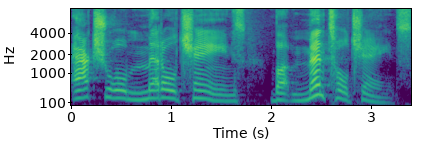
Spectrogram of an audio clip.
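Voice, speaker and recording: A bright, sharp tone with lively intonation comes through on a very clean recording with a silent background. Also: man. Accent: slight Southern US. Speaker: pastor. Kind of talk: sermon. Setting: church.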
